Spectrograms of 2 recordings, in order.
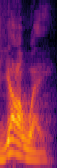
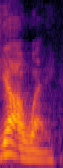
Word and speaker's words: Yahweh: as the tetragram um one way that you think it is to be pronounced is Yahweh the four the four letters this this and this and so they think that the pronunciation was Yahweh because of the it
